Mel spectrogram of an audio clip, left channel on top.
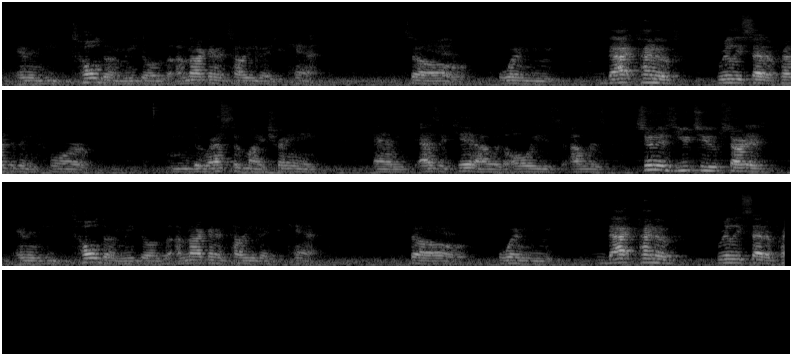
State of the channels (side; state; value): right; drops out; at 7.9 s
